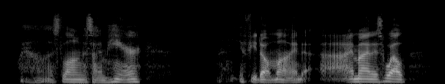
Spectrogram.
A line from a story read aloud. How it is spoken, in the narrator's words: he mumbled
